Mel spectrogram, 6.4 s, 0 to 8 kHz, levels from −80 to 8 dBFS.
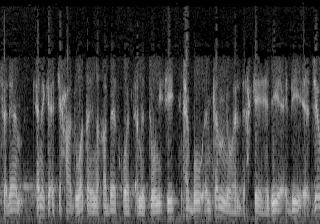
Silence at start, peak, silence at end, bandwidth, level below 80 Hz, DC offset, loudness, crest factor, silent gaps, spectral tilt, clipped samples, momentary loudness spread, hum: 0 s; -6 dBFS; 0 s; 7.6 kHz; -50 dBFS; under 0.1%; -18 LUFS; 12 dB; none; -7 dB/octave; under 0.1%; 3 LU; none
